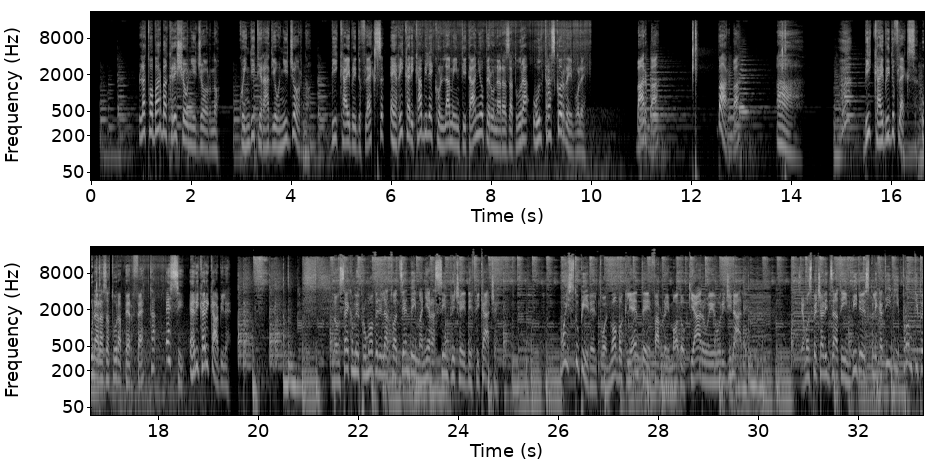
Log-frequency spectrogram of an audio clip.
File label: Italian; Voiceover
